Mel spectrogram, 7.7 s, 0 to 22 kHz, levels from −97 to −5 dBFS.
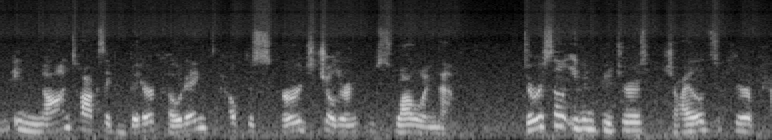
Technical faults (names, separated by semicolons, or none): noise suppressor artifacts; speech cut by the noise suppressor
